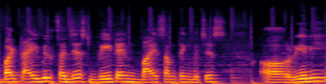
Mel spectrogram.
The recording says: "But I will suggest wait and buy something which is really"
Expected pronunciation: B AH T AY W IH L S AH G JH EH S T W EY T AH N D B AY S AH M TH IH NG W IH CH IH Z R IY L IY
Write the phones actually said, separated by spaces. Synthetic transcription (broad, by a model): B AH T AY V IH L S AH G JH EH S T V EY T AH N D B AY S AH M T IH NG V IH CH IH Z R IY L IY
